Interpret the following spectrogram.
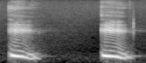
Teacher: जीभ के अगले भाग से उच्चारण और तालु के नीचे वाइब्रेट होगी। · ई का उच्चारण स्थान तालु स्थान से बताया गया है, और जीभ के प्रयोग के आधार पर अगला भाग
